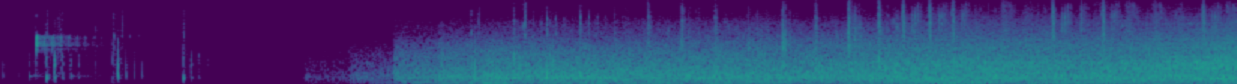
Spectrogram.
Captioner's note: sirens wailing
